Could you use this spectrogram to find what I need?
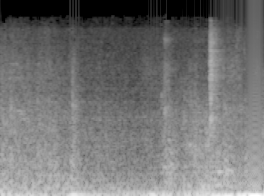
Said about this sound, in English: There's a cat banging at the door. Who's not going to go away until I let him in.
